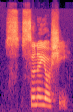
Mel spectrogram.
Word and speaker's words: Tsunayoshi: is it, you don't pronounce the T, do you, really? Or is it... It's like Tsunayoshi, something like that.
